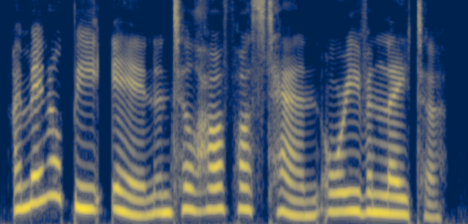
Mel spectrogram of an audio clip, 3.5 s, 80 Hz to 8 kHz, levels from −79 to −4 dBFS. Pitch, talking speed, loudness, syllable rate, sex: 255 Hz, 205 wpm, -15 LUFS, 4.8 syllables/s, female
